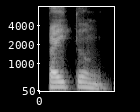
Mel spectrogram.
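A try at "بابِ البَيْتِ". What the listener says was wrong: بابل بیتی، بابل بیتی، بیتی. اس کے اندر یہاں پر زیر آنا ضروری ہے. بیتو نہیں، بیت نہیں، بیتا نہیں، بابل بیتی.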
